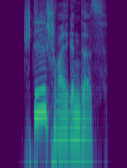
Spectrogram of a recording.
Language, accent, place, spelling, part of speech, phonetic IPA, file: German, Germany, Berlin, stillschweigendes, adjective, [ˈʃtɪlˌʃvaɪ̯ɡəndəs], De-stillschweigendes.ogg
- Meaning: strong/mixed nominative/accusative neuter singular of stillschweigend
